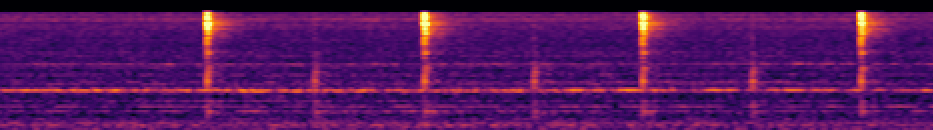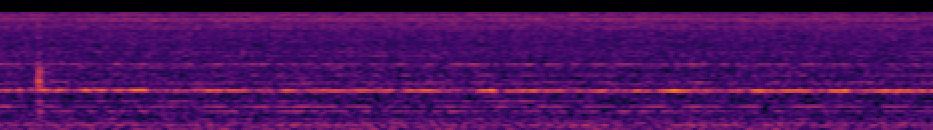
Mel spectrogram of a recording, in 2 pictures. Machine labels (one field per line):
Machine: valve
